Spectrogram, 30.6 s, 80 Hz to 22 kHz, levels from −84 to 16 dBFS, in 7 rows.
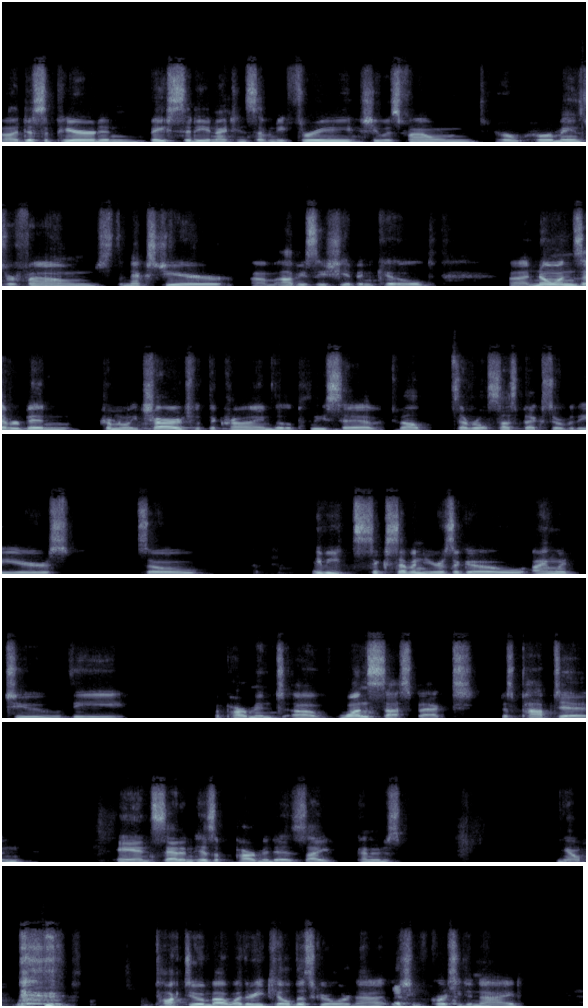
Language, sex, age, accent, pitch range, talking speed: English, male, 30-49, American, 115-130 Hz, 175 wpm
